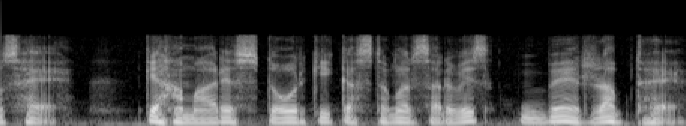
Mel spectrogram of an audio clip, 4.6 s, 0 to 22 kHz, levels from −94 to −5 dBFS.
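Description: No technical faults are audible.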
